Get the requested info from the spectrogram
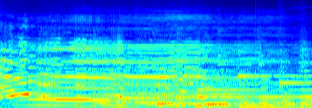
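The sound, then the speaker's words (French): A red deer stag bellows in rut in the woods: a deep, loud, drawn-out roar rich in harmonics, its pitch wavering and dipping as it carries on for about three seconds without pause. “Donc, vive les amours rugissantes du cerf au grand bois et ce drôle de Brame.”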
